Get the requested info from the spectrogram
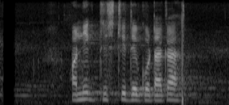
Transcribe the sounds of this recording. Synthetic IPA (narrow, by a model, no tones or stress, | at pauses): ʌnekd̪risʈid̪eb̚koʈaka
